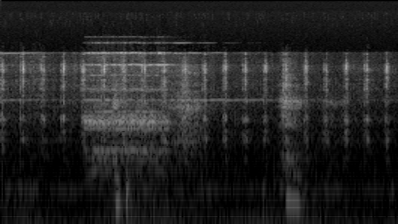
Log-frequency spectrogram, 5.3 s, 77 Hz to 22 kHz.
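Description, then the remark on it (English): A clock ticks steadily at seven minutes to three, with an alarm due to go off at three; crisp regular clicks at roughly two per second, with a faint tonal hum running underneath and no voices. “Tick-tock. 7 minutes to 3. In 7 minutes, the alarm goes off.”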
